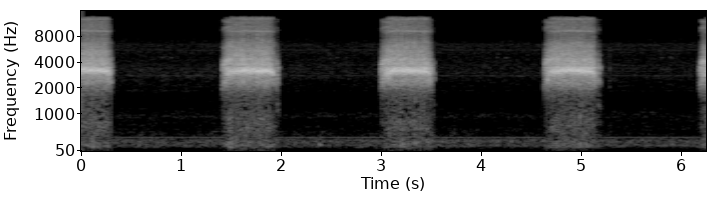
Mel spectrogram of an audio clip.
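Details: Barn owl, 24 September 2015, recorded by a nest camera while a parent brings food to owlet four; steady run of noisy, hissing shrieks, each around half a second, evenly repeated about every 1.5 seconds.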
